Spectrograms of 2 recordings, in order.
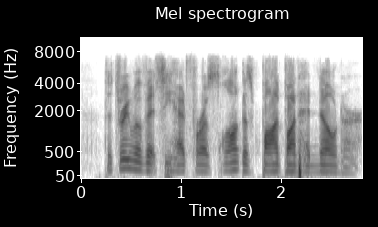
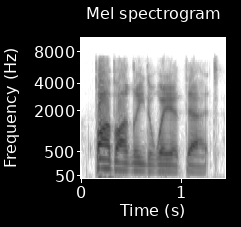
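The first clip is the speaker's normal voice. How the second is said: ordinary delivery, nothing marked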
